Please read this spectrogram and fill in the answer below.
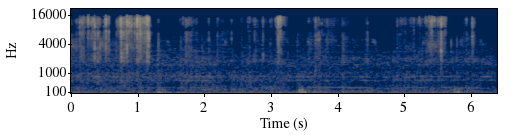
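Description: Faint dry crackles and scrapes from metal tweezers plucking withered leaves off succulent rosettes and grating against gritty potting substrate, mostly in the first second or so, over soft background music.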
